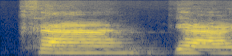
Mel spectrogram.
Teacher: Então, a língua, ela recua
